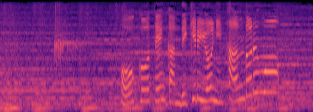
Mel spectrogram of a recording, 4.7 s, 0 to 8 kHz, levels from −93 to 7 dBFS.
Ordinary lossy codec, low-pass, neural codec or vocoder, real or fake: none; 7.2 kHz; none; real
